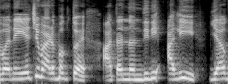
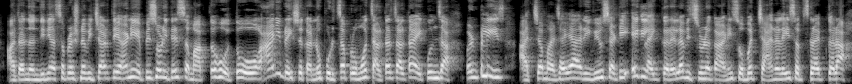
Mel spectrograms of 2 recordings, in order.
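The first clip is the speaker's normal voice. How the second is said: normal talking voice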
